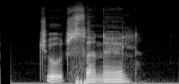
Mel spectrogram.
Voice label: poqomchi; amamantadora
